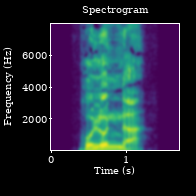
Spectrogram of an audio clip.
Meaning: 1. elder (plant of the genus Sambucus) 2. black elder, Sambucus nigra
- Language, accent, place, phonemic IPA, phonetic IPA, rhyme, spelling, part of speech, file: German, Germany, Berlin, /hoˈlʊndər/, [hoˈlʊn.dɐ], -ʊndɐ, Holunder, noun, De-Holunder.ogg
